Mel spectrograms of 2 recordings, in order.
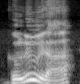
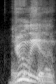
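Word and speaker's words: Giulia: from Slam and Sammy Joe saying, waiting for Guluda to make her American debut. I probably said that wrong. I'm bad at pronouncing things in this episode. So sound it out for me in the comments. Julia.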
